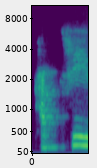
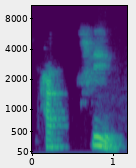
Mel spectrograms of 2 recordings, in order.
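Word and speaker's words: 같이: Ok, nhưng mà Trang phát âm một chút kati này không phải kati đâu. Nè. Đây đọc là kachi.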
